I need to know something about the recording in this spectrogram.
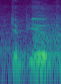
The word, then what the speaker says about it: Dubuque: That's why Dubuque is pronounced Dubuque and not Dubuque or something.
